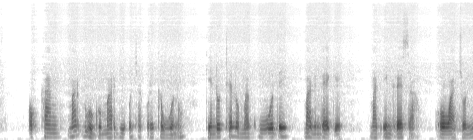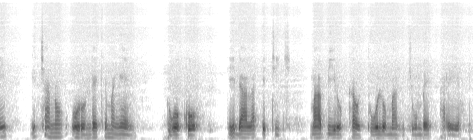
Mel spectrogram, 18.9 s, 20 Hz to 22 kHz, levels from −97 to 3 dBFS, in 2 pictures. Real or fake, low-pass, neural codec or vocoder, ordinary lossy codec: fake; none; vocoder, 44.1 kHz, 128 mel bands every 256 samples, BigVGAN v2; none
